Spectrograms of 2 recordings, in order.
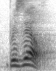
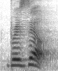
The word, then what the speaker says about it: Brazil: I am from Brazil. No, this is no longer ah, it's uh Brazil. Brazil.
